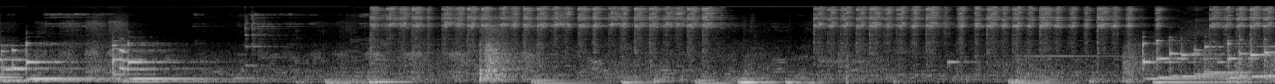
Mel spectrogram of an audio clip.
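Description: Orchestral percussion music: a marimba plays a quick melodic figure for the first two seconds. About four seconds in, tambourine jingles take over above low bass notes, pausing briefly, and the marimba figure returns near the end.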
